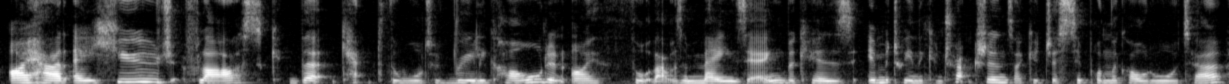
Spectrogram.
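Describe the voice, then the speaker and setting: A woman's voice: medium pitch, normal speed, few pauses, a bit bright. A young woman vlogging at home, talking to camera in a chatty, friendly way and giving practical tips. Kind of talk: casual advice vlog. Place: bedroom at home, indoors.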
